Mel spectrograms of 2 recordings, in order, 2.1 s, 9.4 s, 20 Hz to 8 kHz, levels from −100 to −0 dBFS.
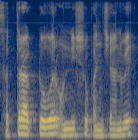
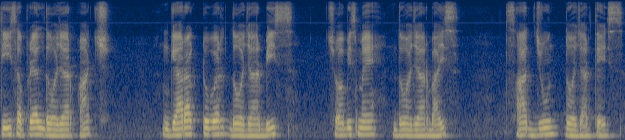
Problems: constant background noise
